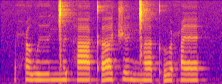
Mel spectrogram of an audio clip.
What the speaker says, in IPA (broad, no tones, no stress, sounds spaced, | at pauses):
ħ o w ɨː ŋ͡ǀ ɨ h aː kʼ ɐː t͡ʃ ɘː ŋ͡ǀ ɐː kʼ u ħ ɛː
